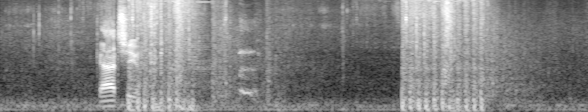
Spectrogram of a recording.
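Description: A rifle fires loud, rapid bursts of gunshots.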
